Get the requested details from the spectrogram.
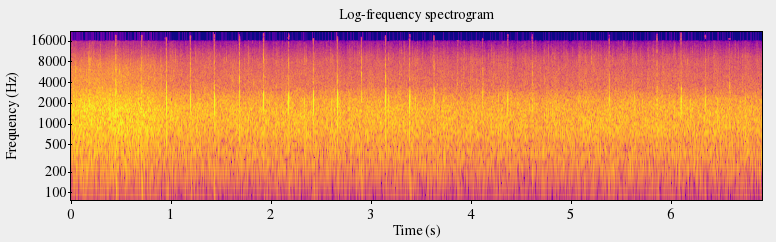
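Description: Steady audience applause for a Vietnam veteran fills the whole stretch, a dense wash of many hands clapping with sharper individual claps popping out irregularly above it, fairly constant in loudness.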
